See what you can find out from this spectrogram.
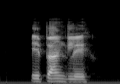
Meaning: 1. to pin (fasten/attach with a pin) 2. to catch
- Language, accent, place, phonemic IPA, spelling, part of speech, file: French, France, Lyon, /e.pɛ̃.ɡle/, épingler, verb, LL-Q150 (fra)-épingler.wav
